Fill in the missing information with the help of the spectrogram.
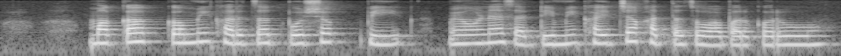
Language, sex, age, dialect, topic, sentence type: Marathi, female, 18-24, Southern Konkan, agriculture, question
